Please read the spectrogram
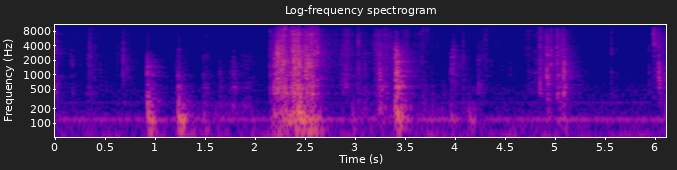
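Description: Tarot cards being handled and shuffled: scattered soft card flicks and taps, with one longer, louder rustle of the deck about two seconds in.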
